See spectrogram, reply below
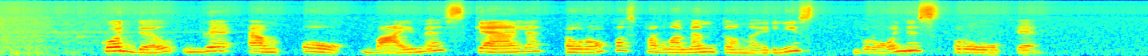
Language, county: Lithuanian, Panevėžys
